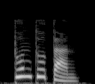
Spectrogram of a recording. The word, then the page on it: tuntutan: indonesian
